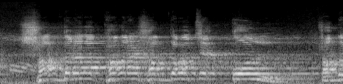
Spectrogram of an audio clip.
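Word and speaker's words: قل: শব্দটা লক্ষ্য করার শব্দ হচ্ছে কুল। শব্দ কি? কুল। এটা কফ উচ্চারণ করতে হবে।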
